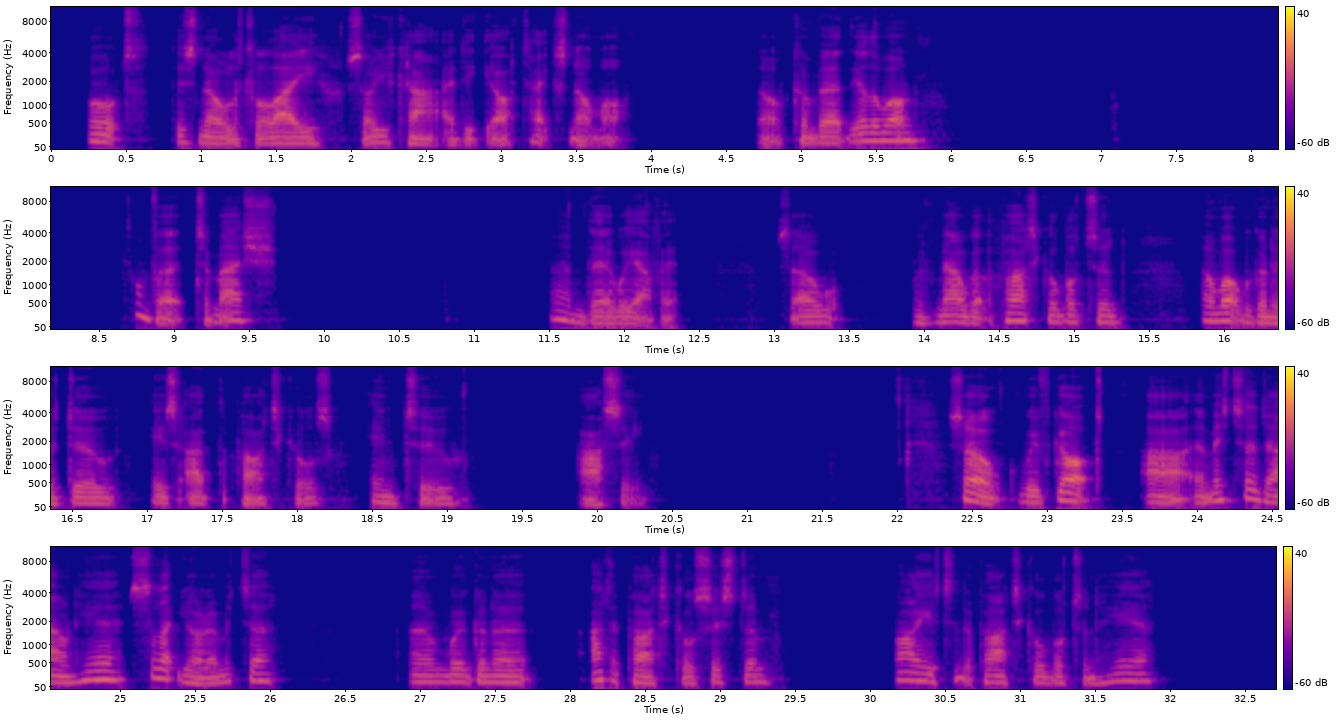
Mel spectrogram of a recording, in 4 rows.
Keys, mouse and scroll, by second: 2.0-7.8 drag, 9.8 click, 11.8 click, 12.3 click, 17.0 middle click, 17.2 middle click, 19.2 click, 22.8 click, 23.5 click, 28.3 click, 32.4-32.7 drag.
